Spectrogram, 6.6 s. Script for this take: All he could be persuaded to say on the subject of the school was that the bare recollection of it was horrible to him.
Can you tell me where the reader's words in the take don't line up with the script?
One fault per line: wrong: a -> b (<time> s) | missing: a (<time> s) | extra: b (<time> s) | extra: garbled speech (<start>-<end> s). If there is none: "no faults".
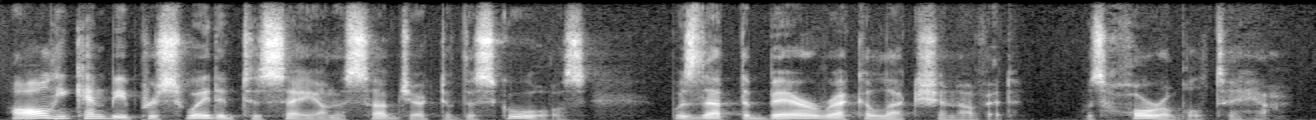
wrong: could -> can (0.3 s)
wrong: school -> schools (2.4 s)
